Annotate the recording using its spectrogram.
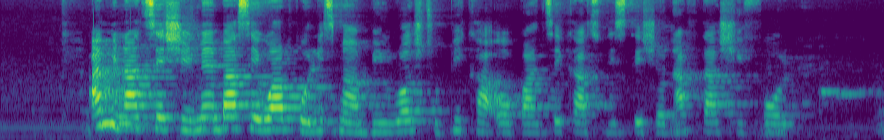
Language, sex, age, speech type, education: Nigerian Pidgin, female, 15-29, spontaneous, tertiary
